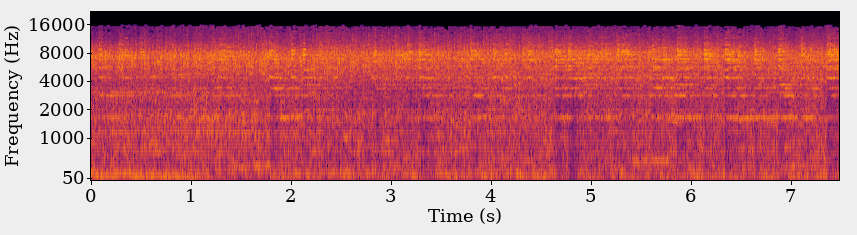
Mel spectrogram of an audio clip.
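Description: A crowd chatters and cheers outdoors.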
